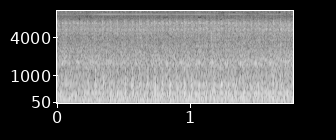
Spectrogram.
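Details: 2012 Toyota Prius at idle: a loud, dense, continuous rattle over the engine note that comes and goes, sometimes holding steady for long periods. Cause unknown.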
